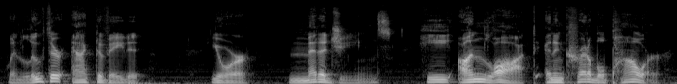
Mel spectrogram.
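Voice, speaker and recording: A man voicing a grave, earnest older scientist hero in a comic book dub, explaining things deliberately. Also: deep voice, lively intonation. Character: grave older male scientist hero hunting missing niece.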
